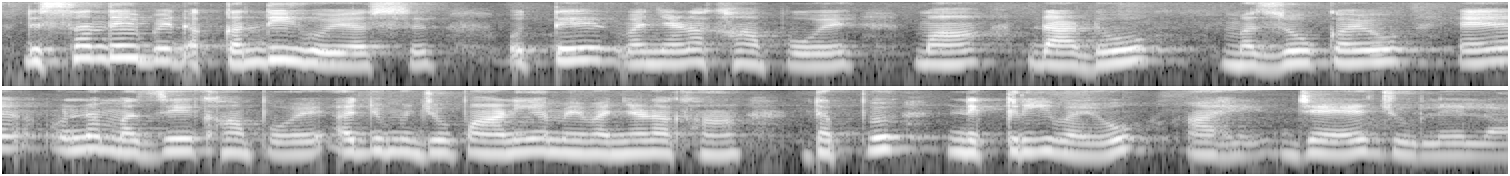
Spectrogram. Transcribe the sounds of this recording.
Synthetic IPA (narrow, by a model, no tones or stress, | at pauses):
ɗɪsə̃nd̪ebɪɗɐkə̃nd̪iɦuiɐsɪ̆ | ʊt̪eʋɐɲəɽ̃ə̆kʰãːpoːɪ | mãɗaːɖʱo | mɐzokɐjoɛ̃ːʊnəmɐzekʰãːpoːɪʔɐʄʊmʊ̃ɦɪ̃ɲd͡ʑopaːɽ̃iːəmẽʋɐɲəɽ̃ə̆kʰãːɖʱɐpʊnɪkɪɾiʋɐjo | aːɦeːd͡ʑɐɦɪd͡ʑuːleːlaː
